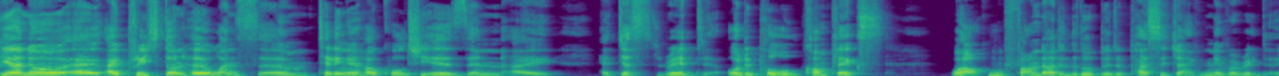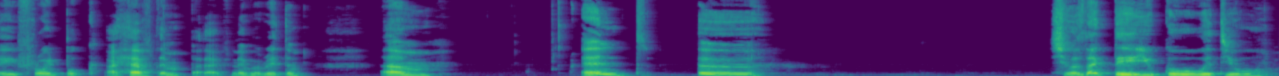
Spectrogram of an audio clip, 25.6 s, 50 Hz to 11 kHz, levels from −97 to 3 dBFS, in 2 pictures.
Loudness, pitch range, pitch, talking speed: -21 LUFS, 135-180 Hz, 160 Hz, 130 wpm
